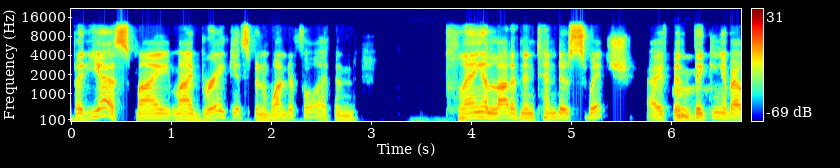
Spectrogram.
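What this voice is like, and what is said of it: Usual voice. Nothing is said of it.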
